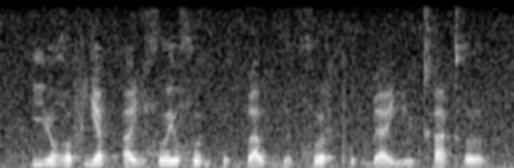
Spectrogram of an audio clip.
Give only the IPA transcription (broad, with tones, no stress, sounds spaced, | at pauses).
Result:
j y˦ ʁʷ ɤ˦ f ʎ æ˥ pʼ a˩ ʎ χʷ ɛ˦ j χʷ æ˦ ɡ k͡p ʊ˩ ɡ͡b a˨ w ɡ͡b ə˨ ɡ χʷ æ˦ f pʼ ʊ˨ ɡ͡b æ˨ ʎ y˩ kʰ a˥ kʰ ɤ˥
